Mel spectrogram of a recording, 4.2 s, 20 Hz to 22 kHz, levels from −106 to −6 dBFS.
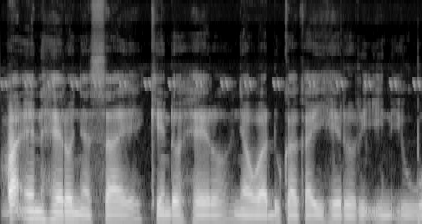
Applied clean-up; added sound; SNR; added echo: none; none; none; none.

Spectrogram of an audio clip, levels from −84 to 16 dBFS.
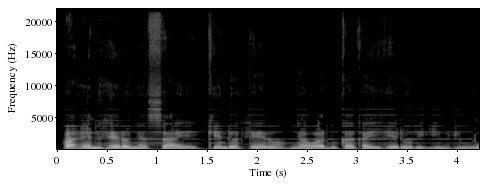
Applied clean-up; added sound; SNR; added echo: neural mask model DeepFilterNet 3.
